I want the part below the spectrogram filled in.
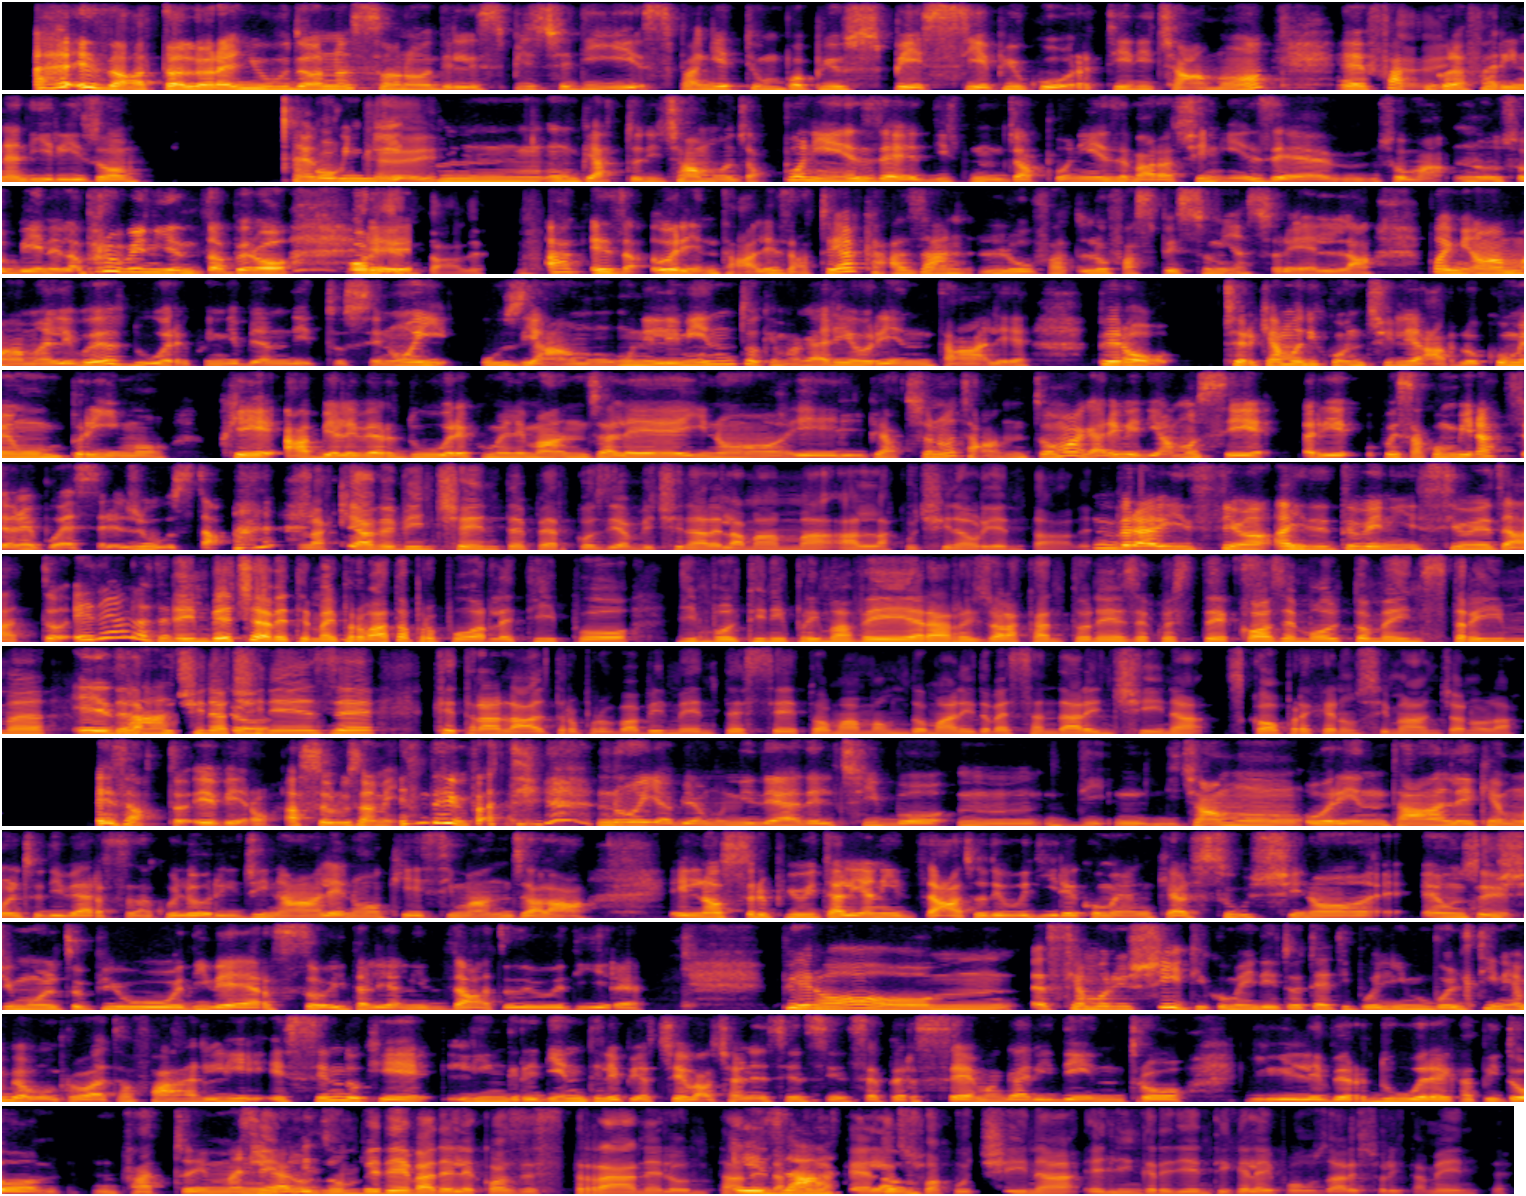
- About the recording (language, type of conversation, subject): Italian, podcast, Come fa la tua famiglia a mettere insieme tradizione e novità in cucina?
- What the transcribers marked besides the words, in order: chuckle; "specie" said as "spicie"; laughing while speaking: "provenienza"; chuckle; other background noise; "questa" said as "quessa"; chuckle; in English: "mainstream"; laughing while speaking: "assolutamente, infatti"; tapping; "cioè" said as "ceh"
